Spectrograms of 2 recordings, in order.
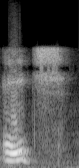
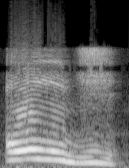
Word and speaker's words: age: the ends of words be sure to keep the voicing going throughout the whole word age it's not H its age with a voice of ending college posted stage pledge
